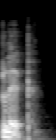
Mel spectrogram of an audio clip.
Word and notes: blip: British English

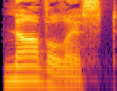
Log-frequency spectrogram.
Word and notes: novelist: American English

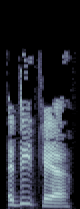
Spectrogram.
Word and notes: aditya: British English

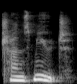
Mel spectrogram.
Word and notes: transmute: British English

